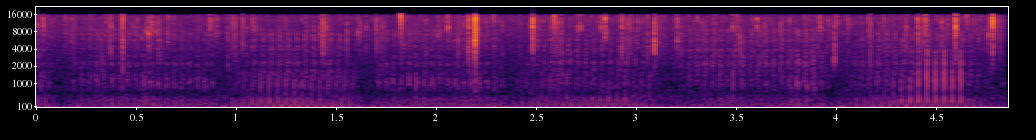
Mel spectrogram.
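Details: Domestic cat purring steadily in a low rumble, each breath cycle swelling and easing about once a second, with sharp crackles and pops of a fireplace scattered throughout.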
